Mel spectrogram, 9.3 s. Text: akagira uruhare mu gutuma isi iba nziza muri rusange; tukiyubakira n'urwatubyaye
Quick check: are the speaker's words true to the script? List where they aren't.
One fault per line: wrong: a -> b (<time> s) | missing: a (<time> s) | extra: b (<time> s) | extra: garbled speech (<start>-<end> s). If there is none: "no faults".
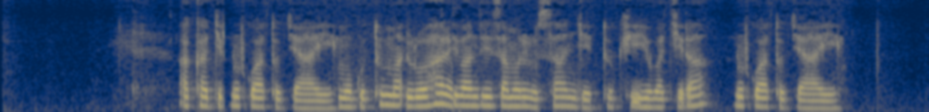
wrong: uruhare -> n'urwatubyaye (2.3 s)
wrong: isi -> uruhare (4.1 s)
